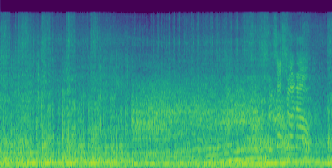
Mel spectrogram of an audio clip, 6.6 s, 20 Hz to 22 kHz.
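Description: A Subaru 4x4 race car engine runs loud and steady at close range, with a deep, continuous mechanical roar throughout while people talk over it.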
